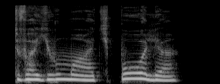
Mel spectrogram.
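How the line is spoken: Hoarse breathless exhale. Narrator (Russian): Хрипло выдыхает он

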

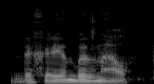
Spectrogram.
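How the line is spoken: Mumbling. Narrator (Russian): пробормотал

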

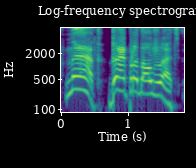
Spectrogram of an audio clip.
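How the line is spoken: Shouting. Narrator (Russian): закричал он

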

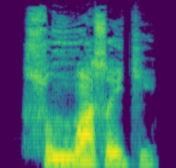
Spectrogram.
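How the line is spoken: Muttered. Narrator (Russian): пробормотал Эрнак

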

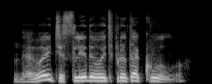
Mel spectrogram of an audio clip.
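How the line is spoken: Rude interruption. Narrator (Russian): грубо перебил его Змеев

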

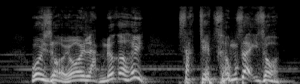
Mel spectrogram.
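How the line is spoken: Terrified shriek. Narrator (Vietnamese): Miệng thì rú lên kinh hãi

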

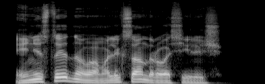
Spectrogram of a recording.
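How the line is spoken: Cook's reproachful grumbling. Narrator (Russian): укоризненно проворчал повар

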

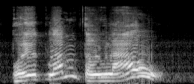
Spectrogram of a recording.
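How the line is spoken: Excited exclamation. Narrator (Vietnamese): Thái Anh tinh thần vô cùng phấn chấn, kêu lên

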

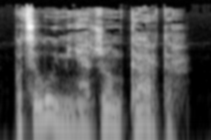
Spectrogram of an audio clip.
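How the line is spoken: Whisper. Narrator (Russian): прошептала она

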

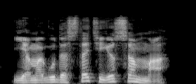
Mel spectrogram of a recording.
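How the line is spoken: Sharp. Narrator (Russian): резко произнесла она

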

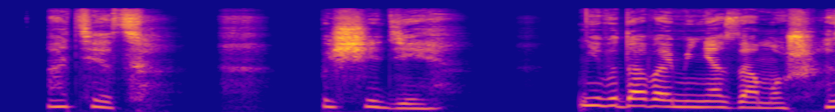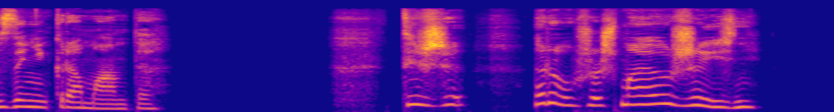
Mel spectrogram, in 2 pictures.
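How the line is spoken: Sobbing young woman. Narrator (Russian): всхлипывала молодая девушка

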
